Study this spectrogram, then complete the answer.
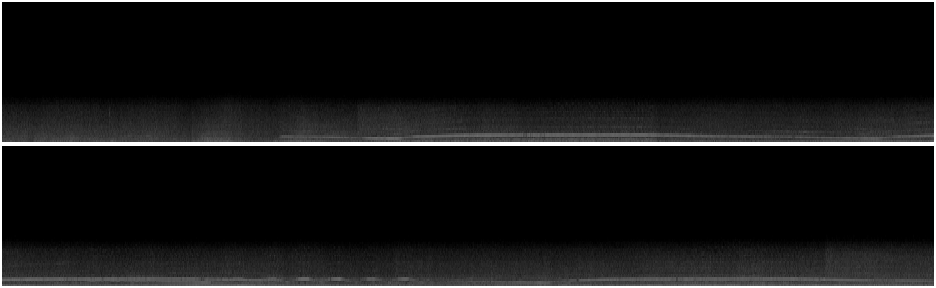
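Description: A car engine hums steadily.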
